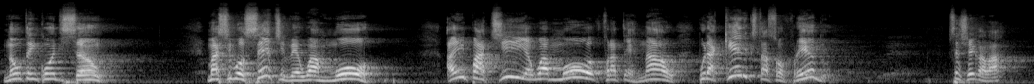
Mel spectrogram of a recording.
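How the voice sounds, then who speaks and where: A man with a Brazilian Portuguese accent, a pastor preaching a sermon and telling a story with animated, dramatic delivery. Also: very high-pitched, measured pace, long pauses, reverberant.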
